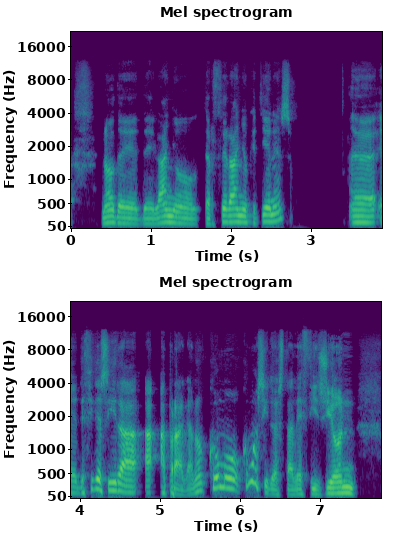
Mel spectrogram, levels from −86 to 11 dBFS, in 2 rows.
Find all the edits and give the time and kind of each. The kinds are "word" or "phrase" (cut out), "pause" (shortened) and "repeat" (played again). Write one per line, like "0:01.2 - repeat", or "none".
none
